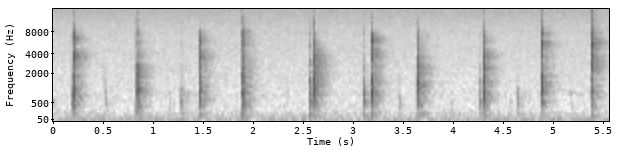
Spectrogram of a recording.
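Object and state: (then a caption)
Silicone pop-it fidget toy. Fingertips press and pop the hollow domed bubbles of a round multicolour silicone pop-it fidget toy, larger than a hand. Twelve short, dry popping clicks come at an uneven pace, each snapping sharply and fading almost at once, with a mid-pitched body and a bright edge.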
